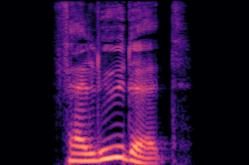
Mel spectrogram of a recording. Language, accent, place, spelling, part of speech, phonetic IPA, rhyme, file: German, Germany, Berlin, verlüdet, verb, [fɛɐ̯ˈlyːdət], -yːdət, De-verlüdet.ogg
- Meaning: second-person plural subjunctive II of verladen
